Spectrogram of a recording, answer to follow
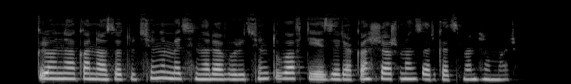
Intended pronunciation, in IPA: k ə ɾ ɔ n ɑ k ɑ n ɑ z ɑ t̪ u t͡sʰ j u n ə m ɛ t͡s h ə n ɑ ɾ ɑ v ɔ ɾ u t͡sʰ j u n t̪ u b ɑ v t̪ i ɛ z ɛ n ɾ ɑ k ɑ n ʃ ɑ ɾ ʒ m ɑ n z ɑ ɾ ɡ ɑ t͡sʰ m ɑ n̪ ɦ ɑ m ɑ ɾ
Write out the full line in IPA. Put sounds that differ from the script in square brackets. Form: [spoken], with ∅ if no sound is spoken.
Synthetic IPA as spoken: k ə ɾ ɔ n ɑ k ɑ n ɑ z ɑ t̪ u t͡sʰ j u n ə m ɛ t͡s h ə n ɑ ɾ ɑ v ɔ ɾ u t͡sʰ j u n t̪ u [v] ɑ v t̪ i ɛ z ɛ [∅] ɾ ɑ k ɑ n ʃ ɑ ɾ ʒ m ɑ n z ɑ ɾ ɡ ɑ t͡sʰ m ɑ n̪ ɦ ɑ m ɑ ɾ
